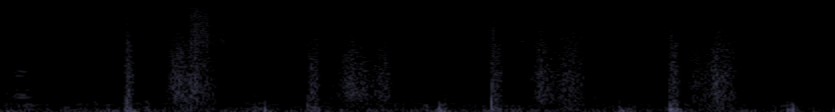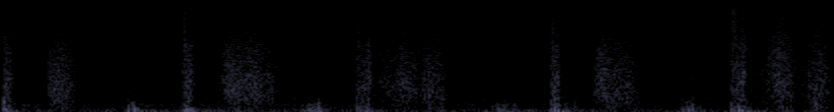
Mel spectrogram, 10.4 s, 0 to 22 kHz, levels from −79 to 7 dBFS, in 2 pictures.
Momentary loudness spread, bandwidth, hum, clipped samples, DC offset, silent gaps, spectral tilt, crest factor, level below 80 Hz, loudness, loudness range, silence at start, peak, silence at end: 10 LU; 16.5 kHz; none; under 0.1%; under 0.1%; none; -3 dB/octave; 22 dB; -66 dBFS; -59 LUFS; 1 LU; 0 s; -38 dBFS; 0 s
